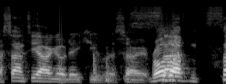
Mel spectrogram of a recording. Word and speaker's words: Santiago de Cuba: is founded in Santgo de Cuba. Okay. Okay. No, you didn't say it right. No. Santiago de Cuba.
